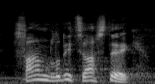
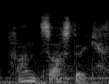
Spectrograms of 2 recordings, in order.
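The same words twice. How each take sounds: First: "Fan bloody tastic" higher and slow, "bloody" wedged in; emphatic delight. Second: Said in the usual way. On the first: Real, not acted. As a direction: draw out "Fan bloody tastic" with real glee.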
